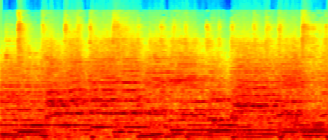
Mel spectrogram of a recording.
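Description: Loud gospel music with a choir singing, sustained notes moving in pitch with no pause.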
